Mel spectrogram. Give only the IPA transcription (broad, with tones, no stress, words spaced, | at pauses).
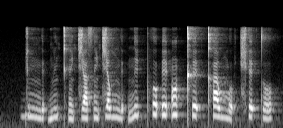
ɡi˥˧mŋe˨ʔbĩ˥˧ kʰẽ˨˩t͡ɕa˧sĩ˧t͡ɕa˦w ŋe˨ʔ n̪i˦ʔpʰo˦ʔe˦ʔɔ̃˦t̚ kʰe˦ʔ kʰa˥˧wmo˨ʔt͡ɕʰe˦ʔt̪o˨˦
